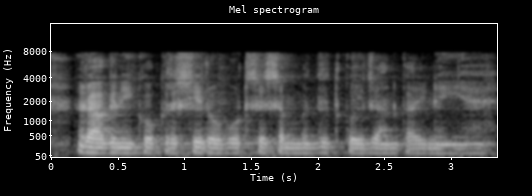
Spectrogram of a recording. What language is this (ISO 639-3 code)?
hin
